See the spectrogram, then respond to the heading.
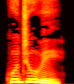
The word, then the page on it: ಕುಜುವೆ: kujuve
